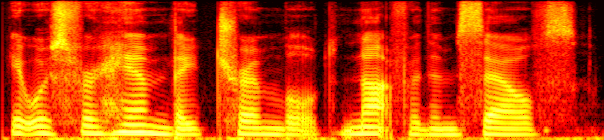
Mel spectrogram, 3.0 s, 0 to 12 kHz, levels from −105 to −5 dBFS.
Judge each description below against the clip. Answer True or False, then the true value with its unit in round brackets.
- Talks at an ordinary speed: True (180 wpm)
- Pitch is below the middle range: False (150 Hz)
